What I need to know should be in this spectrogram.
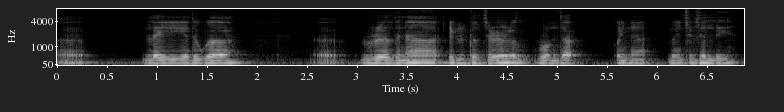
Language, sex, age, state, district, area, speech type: Manipuri, male, 45-60, Manipur, Imphal West, urban, spontaneous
